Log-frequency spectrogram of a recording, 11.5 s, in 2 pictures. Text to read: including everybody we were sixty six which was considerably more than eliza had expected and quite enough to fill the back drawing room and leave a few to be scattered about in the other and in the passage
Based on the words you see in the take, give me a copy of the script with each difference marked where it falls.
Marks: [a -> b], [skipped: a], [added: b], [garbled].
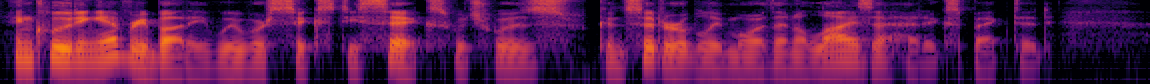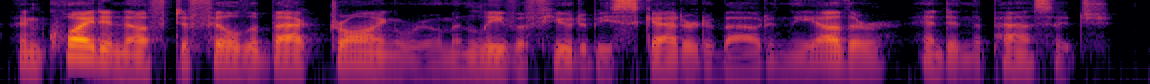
including everybody we were sixty six which was considerably more than eliza had expected and quite enough to fill the back drawing room and leave a few to be scattered about in the other and in the passage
